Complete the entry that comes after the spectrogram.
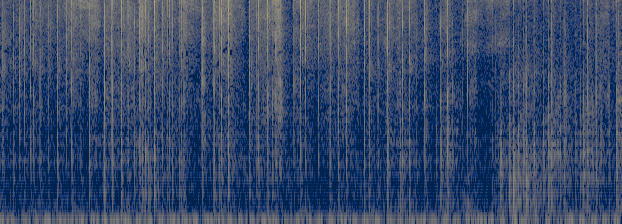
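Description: An oversized thin cardboard joker playing card lies flat on a wooden table while long blue nails scratch and tap across its surface. The result is a continuous run of dense, crackly scratching with many quick taps, dry and short-lived, reaching up into bright, high hiss.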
